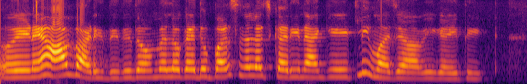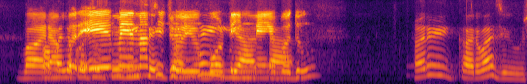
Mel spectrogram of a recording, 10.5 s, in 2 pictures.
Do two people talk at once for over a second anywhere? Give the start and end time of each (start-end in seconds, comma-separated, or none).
5.8-8.1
